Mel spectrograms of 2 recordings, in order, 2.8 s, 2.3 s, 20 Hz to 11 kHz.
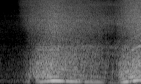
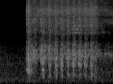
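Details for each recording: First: Maruti Suzuki SX4 that cranked but wouldn't start, no check engine light, after replacing faulty ECM; two smooth rev blips rise and fall cleanly with no misfire or hesitation; engine now starts and revs healthily. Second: Maruti Suzuki SX4 cranking: starter spins engine evenly about seven turns per second but never starts, no check-engine light; crank no start from failed ECM, fixed by replacing ECM.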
